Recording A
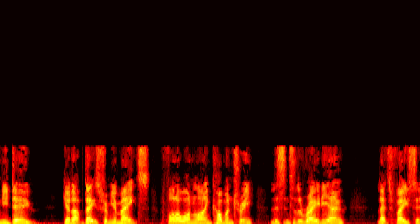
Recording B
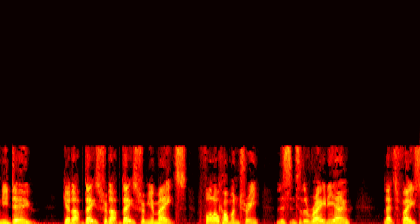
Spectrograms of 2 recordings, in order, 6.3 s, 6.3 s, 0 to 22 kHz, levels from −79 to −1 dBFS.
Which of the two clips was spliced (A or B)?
B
